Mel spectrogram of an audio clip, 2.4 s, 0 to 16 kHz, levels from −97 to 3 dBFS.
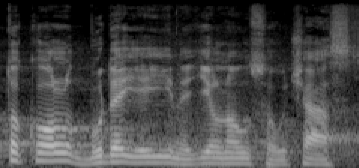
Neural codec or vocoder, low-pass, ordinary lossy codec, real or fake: vocoder, 44.1 kHz, 128 mel bands every 512 samples, BigVGAN v2; 14.4 kHz; MP3, 96 kbps; fake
